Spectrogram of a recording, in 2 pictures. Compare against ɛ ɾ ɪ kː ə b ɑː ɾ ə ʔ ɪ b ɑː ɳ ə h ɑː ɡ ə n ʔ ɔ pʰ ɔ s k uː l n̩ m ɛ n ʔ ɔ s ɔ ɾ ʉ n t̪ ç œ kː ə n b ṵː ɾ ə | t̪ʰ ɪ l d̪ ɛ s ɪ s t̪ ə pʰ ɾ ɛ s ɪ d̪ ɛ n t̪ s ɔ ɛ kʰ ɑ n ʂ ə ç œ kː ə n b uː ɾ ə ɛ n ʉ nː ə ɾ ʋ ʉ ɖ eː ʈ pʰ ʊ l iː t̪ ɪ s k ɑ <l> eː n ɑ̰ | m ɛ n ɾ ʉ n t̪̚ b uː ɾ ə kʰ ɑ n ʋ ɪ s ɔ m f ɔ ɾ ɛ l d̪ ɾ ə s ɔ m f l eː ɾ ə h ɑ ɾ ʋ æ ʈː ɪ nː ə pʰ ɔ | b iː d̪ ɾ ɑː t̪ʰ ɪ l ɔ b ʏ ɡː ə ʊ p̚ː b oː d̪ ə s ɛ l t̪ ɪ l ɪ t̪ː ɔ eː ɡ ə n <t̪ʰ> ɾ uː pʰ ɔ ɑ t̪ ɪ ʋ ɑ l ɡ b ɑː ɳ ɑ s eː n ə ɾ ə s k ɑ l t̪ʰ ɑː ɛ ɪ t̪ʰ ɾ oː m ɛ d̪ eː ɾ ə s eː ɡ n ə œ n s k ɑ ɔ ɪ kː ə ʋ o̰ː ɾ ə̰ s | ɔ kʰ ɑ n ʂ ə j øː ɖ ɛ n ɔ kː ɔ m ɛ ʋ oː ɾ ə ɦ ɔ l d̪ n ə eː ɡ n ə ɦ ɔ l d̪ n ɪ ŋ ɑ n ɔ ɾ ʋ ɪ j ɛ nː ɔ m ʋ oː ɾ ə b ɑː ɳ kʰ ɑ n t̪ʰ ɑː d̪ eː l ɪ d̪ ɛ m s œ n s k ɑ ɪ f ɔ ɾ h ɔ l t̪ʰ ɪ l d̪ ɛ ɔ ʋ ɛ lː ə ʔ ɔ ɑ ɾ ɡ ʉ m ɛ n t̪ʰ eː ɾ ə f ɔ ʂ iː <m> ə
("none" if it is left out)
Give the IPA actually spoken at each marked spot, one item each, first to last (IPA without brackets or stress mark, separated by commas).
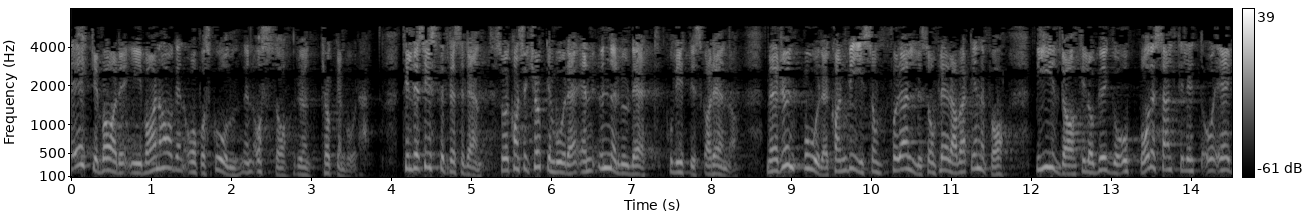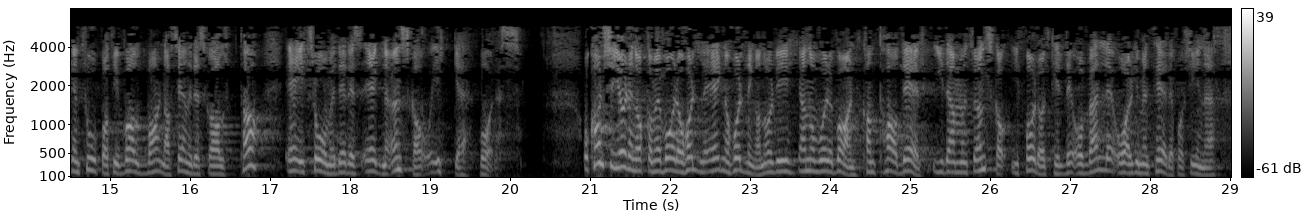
ɾ, t̪ʰ, n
